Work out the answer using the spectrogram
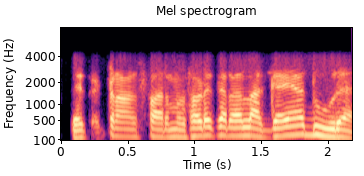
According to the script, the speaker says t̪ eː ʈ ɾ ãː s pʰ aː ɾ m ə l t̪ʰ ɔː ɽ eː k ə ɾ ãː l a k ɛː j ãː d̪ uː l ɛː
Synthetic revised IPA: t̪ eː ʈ ɾ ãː s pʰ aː ɾ m ə ɾ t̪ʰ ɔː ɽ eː k ə ɾ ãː l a ɡ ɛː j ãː d̪ uː ɾ ɛː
